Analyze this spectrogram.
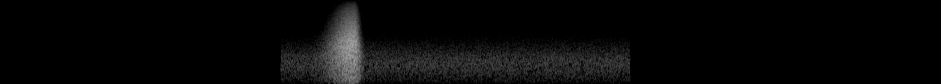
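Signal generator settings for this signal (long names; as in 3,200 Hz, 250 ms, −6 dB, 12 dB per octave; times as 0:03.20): pass-by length 3.49 s, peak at 0:00.73, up 0.45 s, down 0.12 s, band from 1,100 Hz, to 2,700 Hz, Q 1.2, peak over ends 34.5 dB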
